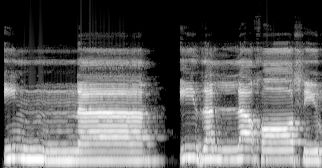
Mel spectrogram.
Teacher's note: نون مشدد پر غنہ کریں گے اور اس کے بعد نون کو جب اپنی حرکت یعنی زبر کے ساتھ پڑھیں گے تو ہم نے الف مدہ کی وجہ سے کھینچ کر ادا کرنا ہے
